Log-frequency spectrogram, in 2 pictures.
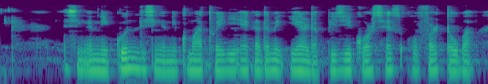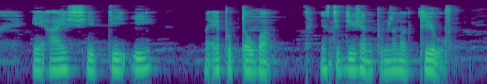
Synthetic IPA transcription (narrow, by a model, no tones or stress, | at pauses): lisiŋɐ̰nikunlisiŋɐnikumatʰojɡiʔekademik̚ejɐɾdɐpid͡ʒikʰoɾsesopʰɐɾtowbɐ | eʔajsitii | nɐ̰ʔepup̚towbɐ | instit̬jusɐnpumnɐmɐk̚tʰiw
